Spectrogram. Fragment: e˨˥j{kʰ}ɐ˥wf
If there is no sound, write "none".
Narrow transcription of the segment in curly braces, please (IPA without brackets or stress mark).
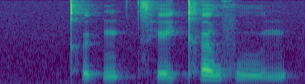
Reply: kʰ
